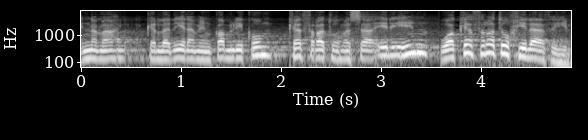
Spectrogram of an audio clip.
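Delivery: normal talking voice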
